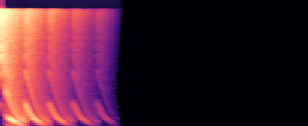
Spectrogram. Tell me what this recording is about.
A retro video game explosion sfx.
retro, snes, nes, explosion, nintendo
